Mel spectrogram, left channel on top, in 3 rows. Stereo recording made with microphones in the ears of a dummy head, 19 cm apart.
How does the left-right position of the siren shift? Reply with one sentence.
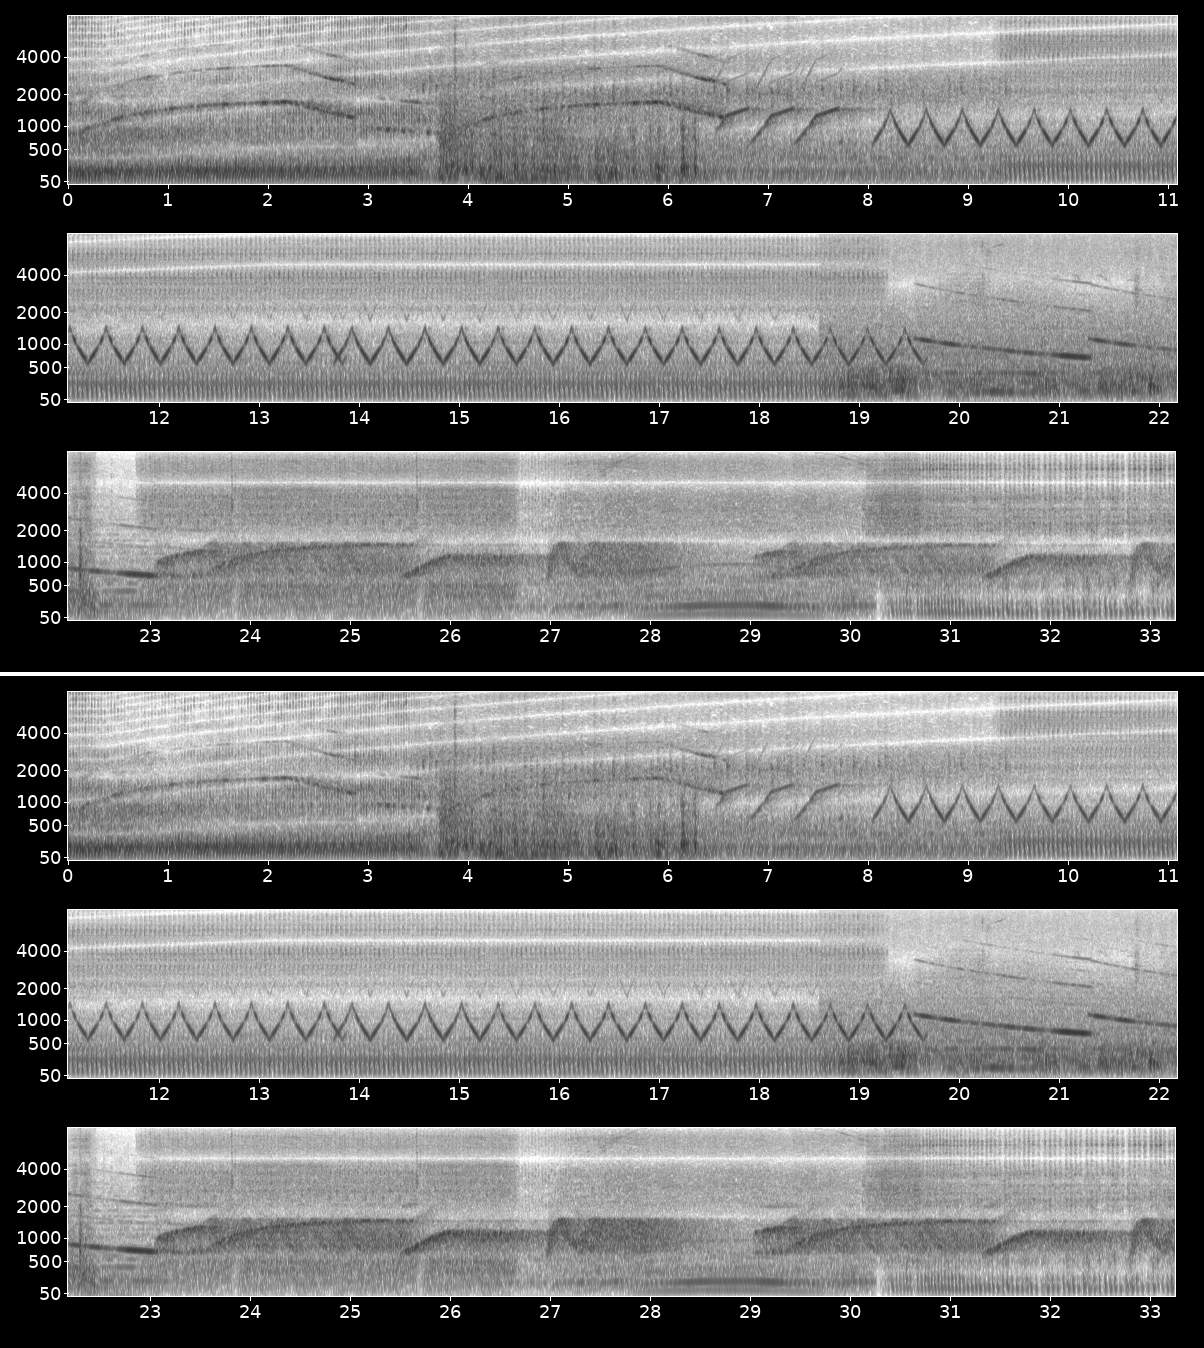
In this clip you hear the siren go from the left side to the right.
